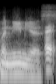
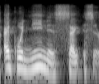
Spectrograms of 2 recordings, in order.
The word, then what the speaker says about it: Equanimeous: Equanimeous. Equanimeous.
